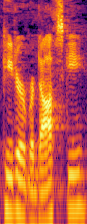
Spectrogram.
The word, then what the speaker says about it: Rudofski: Special Agent Peter Rodovski. That's R U D O Fs KI and it's pronounced Rudolph and then ski.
